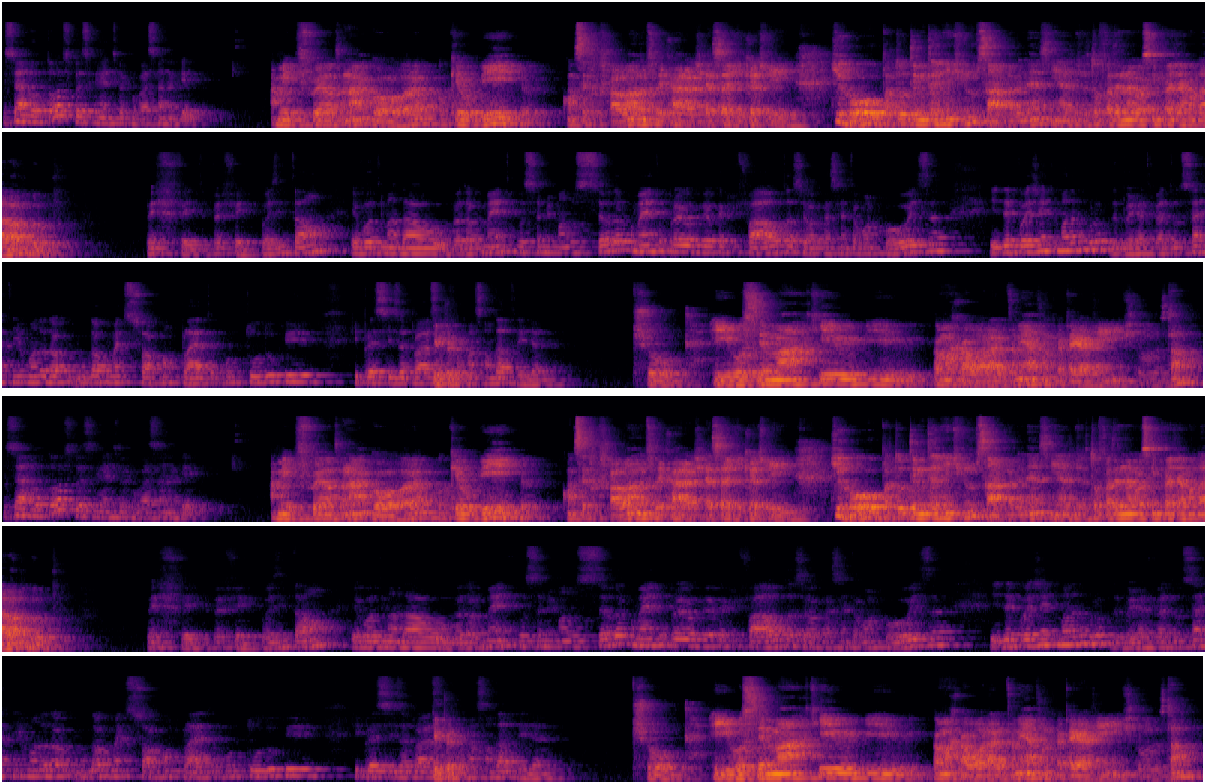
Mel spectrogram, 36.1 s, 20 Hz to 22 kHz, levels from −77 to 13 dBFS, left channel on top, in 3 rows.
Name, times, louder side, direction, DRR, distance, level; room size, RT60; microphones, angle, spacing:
voice 1, 0.0-1.9 13.5-15.2 15.5-29.5, left 2 dB, 50° left, -1 dB, 0.5 m, -33 dB
voice 2, 2.7-5.3 5.6-12.4 28.5-28.6 30.4-35.9, right 1 dB, 40° right, -5 dB, 0.8 m, -23 dB
2.8 x 2.5 x 3.1 m, 0.85 s
head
